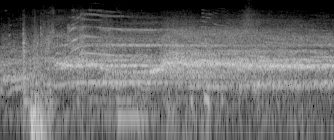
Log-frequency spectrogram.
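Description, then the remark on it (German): Bert Klock's screaming alarm clock in Die drei Fragezeichen shrieks nonstop, a loud, shrill wall of layered wailing tones whose pitch sweeps upward at first and then holds steady, with no one talking. “Bert Klock hatte einen schreienden Wecker.”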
